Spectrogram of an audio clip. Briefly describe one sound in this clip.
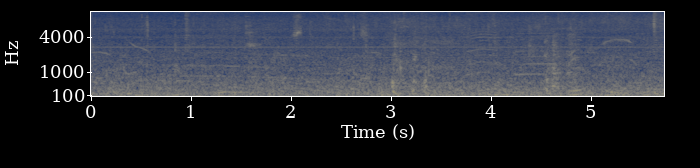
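A crowd murmurs quietly outdoors.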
